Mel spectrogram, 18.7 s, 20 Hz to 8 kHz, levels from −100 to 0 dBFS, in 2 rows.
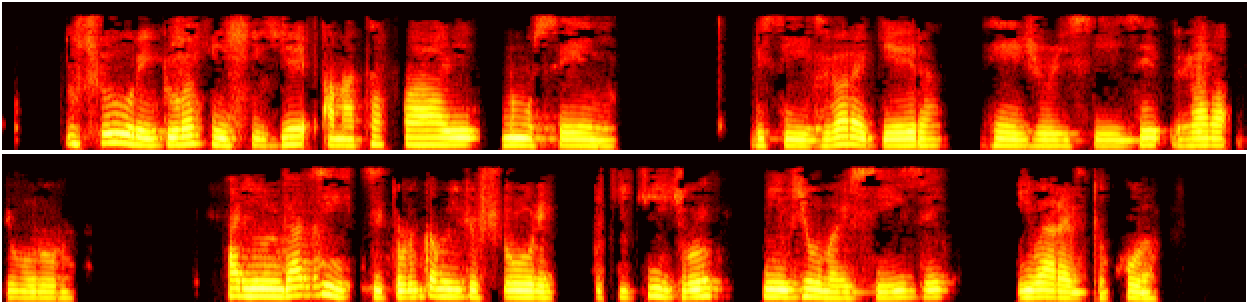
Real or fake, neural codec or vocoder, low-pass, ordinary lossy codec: fake; codec, 16 kHz, 2 kbps, X-Codec, HuBERT features, trained on balanced general audio; 7.2 kHz; MP3, 24 kbps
